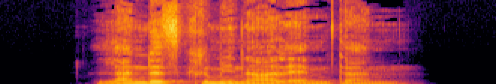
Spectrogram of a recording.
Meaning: dative plural of Landeskriminalamt
- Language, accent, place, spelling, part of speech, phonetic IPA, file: German, Germany, Berlin, Landeskriminalämtern, noun, [ˈlandəskʁimiˌnaːlʔɛmtɐn], De-Landeskriminalämtern.ogg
